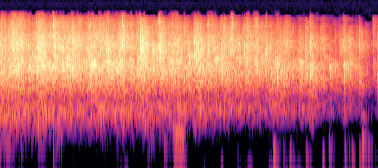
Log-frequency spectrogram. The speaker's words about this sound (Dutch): Zullen God alvast vooraf een applaus geven? Halleluja.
